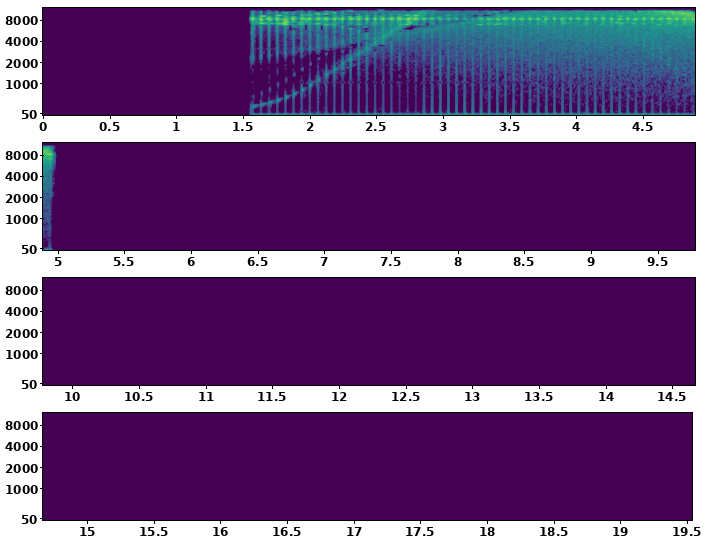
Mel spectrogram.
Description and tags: bottle o pop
